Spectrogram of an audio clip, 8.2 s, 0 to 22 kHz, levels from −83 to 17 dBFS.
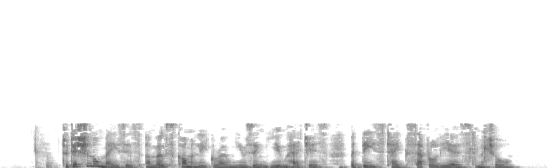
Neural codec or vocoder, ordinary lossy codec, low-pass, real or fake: none; MP3, 24 kbps; 7.2 kHz; real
